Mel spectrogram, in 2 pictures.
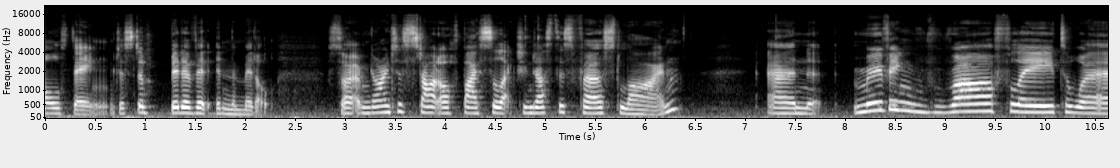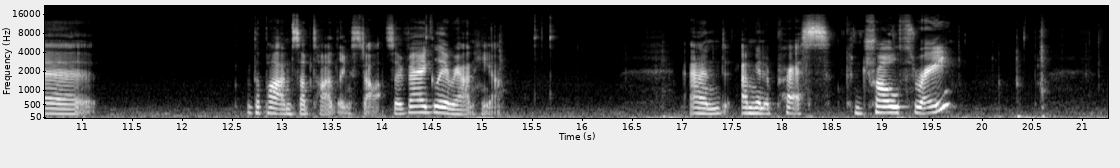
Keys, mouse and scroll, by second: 4.8 click, 7.3-14.5 drag, 15.5 click, 20.5 ctrl+3.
